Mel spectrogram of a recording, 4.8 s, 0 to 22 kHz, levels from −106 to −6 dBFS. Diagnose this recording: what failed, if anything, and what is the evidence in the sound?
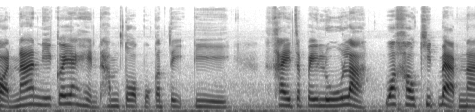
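Nothing in the speech recording points to a failure at any stage, from capture through to playback.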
